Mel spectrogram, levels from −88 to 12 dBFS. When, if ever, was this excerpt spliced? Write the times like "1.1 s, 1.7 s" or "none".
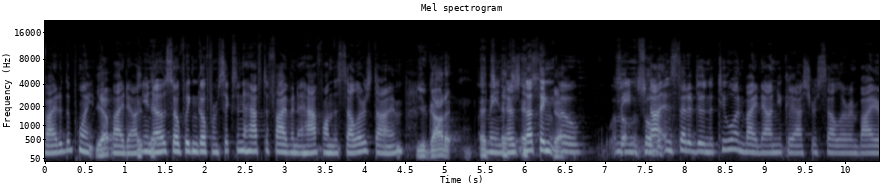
6.4 s, 9.3 s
